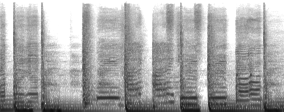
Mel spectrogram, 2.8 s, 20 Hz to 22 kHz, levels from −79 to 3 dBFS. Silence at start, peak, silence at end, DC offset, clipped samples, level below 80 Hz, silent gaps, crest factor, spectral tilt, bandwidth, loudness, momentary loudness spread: 0 s; 0 dBFS; 0 s; under 0.1%; under 0.1%; -12 dBFS; none; 10 dB; -5 dB/octave; 19.5 kHz; -12 LUFS; 5 LU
